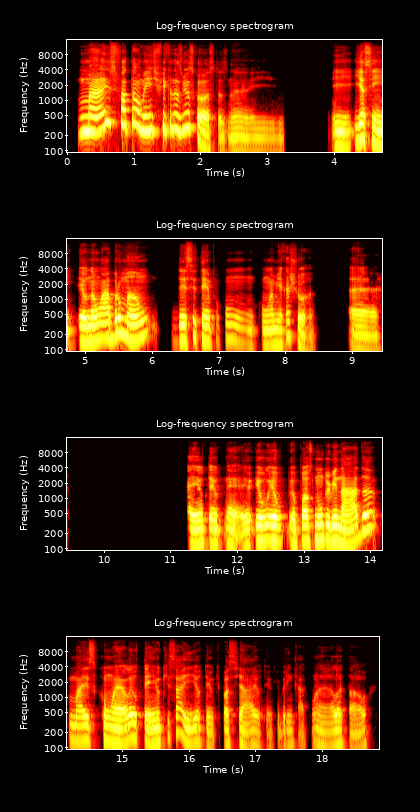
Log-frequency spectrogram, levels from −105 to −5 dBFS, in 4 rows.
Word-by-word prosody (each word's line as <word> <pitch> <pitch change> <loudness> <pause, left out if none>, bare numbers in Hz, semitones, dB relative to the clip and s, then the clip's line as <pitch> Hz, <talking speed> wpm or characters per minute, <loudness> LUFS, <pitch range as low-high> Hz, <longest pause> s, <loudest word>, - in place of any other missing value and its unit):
mas 245 +10 +4
fatalmente 310 -9 +1
fica 270 0 -2
nas 260 -3 0
minhas 285 +3 -1
costas, 90 - -2
né, 90 0 -11
e 90 -1 -17 0.7
e 120 0 -2
e, 155 - 0
assim, 140 -9 -1
eu 145 -1 +6
não 145 +3 +2
abro 175 +5 +4
mão 175 0 +1 0.3
desse 155 +5 -3
tempo 145 -3 -4
com 135 -7 -12
com 120 0 -8
a 125 - -4
minha 125 0 -6
cachorra, 105 - -6 0.5
eh 95 -2 -7 1.8
É, - - +3
eu 120 +1 +3
tenho 120 -1 -2
né, 120 -2 -1
eu 145 +1 +6
eu 145 0 +6
eu 125 - -1
posso 145 +5 +3
não 150 0 +4
dormir 145 -1 +4
nada, 140 - +3
mas 140 -1 -6
com 135 -3 -5
ela 120 +2 +1
eu 150 0 +1
tenho 120 -5 -3
que 120 - -21
sair, 150 - -7
eu 130 -1 -6
tenho 105 -4 -14
que - - -41
passear, 110 -1 -9
eu 105 - -11
tenho 90 0 -25
que - - -29
brincar 110 0 -19
com 120 - -16
ela, 105 +1 -8
tal, 100 0 -16
135 Hz, 165 wpm, -21 LUFS, 115-160 Hz, 1.8 s, eu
